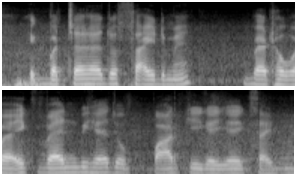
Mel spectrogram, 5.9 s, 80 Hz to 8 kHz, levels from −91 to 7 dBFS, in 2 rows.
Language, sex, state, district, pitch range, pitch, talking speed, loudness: Hindi, male, Uttar Pradesh, Etah, 115-130 Hz, 125 Hz, 215 wpm, -20 LUFS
